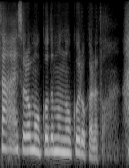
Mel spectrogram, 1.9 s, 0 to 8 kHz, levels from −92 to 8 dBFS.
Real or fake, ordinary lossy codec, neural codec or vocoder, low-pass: fake; none; codec, 16 kHz, 0.3 kbps, FocalCodec; none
